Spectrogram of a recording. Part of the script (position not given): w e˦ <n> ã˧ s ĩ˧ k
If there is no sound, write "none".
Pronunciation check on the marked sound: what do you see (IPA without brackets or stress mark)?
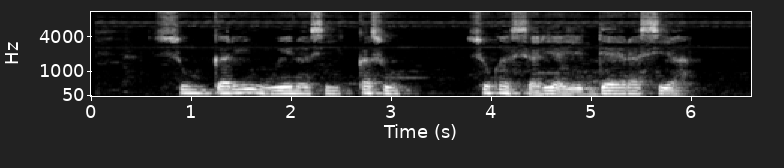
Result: n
